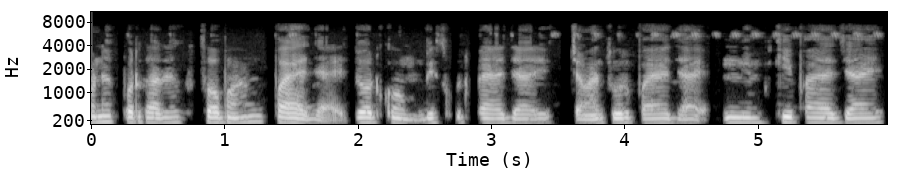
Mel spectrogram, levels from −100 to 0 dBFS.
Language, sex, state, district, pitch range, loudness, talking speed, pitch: Bengali, male, West Bengal, Jhargram, 130-145 Hz, -20 LUFS, 140 wpm, 135 Hz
